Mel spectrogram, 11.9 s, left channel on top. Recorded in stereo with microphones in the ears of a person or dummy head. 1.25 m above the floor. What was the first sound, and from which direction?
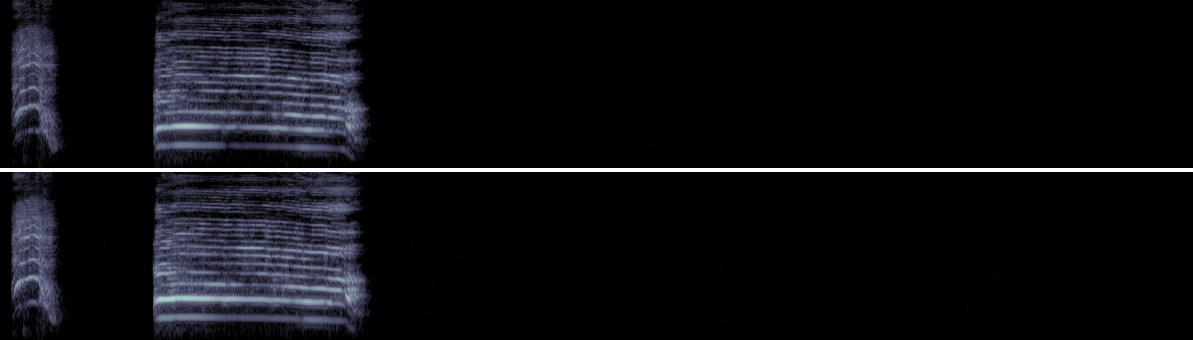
A scream, 35° right (ahead or behind).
